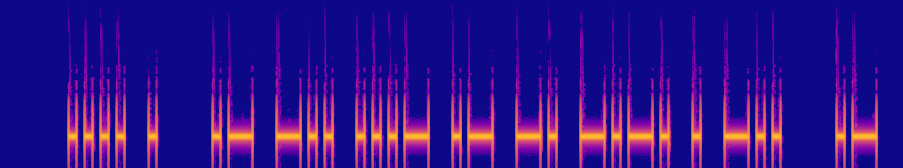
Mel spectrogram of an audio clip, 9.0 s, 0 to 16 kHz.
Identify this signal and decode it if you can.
Morse code, heard as a keyed tone, about 15 wpm, 700 Hz. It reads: HE ADVANCED A
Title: Sentences from Top 1200 Words 15wpm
